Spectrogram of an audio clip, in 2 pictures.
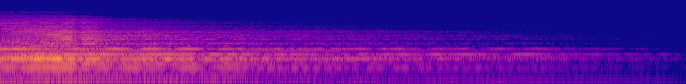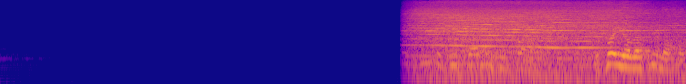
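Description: A ringing, harmonic tone fades away over several seconds, then after a long silence a loud, harsh saw suddenly starts cutting while people shout over it in another language.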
